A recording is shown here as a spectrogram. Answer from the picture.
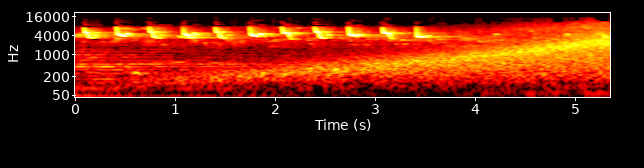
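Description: A bird calling over and over, about three times a second: each call a high whistled note that drops sharply in pitch. The calls stop about three and a half seconds in, and a hiss swells steadily in their place.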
